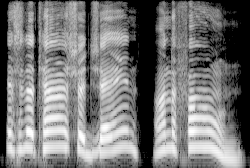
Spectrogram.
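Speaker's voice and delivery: high-pitched call to someone down the hall; yelling down hallway. A narrator's reading. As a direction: call out excitedly, voice pitched right up. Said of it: "He yelled down the hallway to Jane".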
